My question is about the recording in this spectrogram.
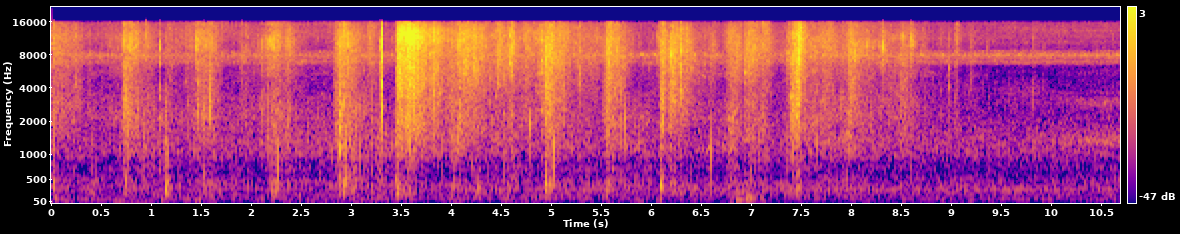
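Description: Footsteps on dry leaf litter and twigs at an uneven walking pace, loudest about a third of the way in and dying away near the end.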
